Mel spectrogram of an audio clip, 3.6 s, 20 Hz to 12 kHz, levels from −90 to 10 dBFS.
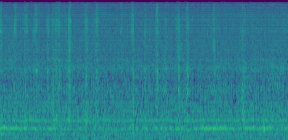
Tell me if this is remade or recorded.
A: remade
